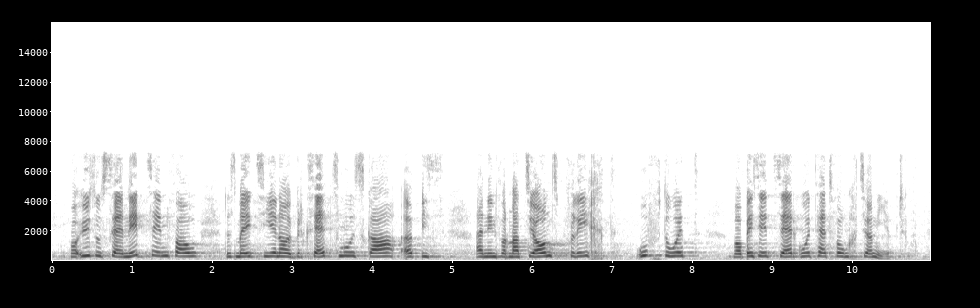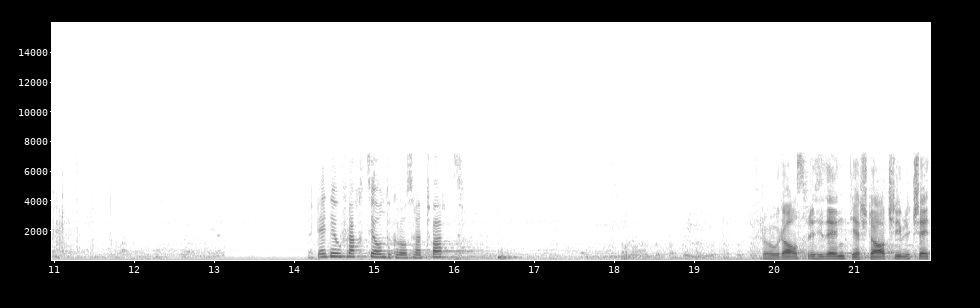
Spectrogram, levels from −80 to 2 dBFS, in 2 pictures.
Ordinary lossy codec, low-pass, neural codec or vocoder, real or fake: none; 7.2 kHz; codec, 16 kHz, 8 kbps, FreqCodec, larger model; fake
